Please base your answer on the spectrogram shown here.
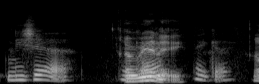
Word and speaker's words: Niger: It's not pronounced Niger, it's called Niger.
